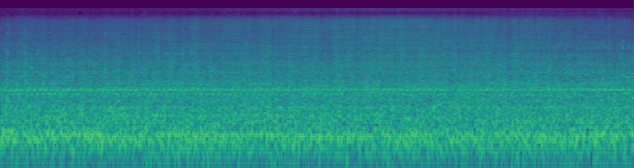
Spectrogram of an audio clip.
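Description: A boat engine running steadily, a constant even hum that holds the same pitch and level throughout.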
